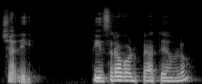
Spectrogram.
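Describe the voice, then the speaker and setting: A woman's voice: low voice, steady tone, brisk, vocal fry, dark tone. A woman teacher giving an exam-prep vocabulary lesson, spelling words letter by letter and often checking that students follow.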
